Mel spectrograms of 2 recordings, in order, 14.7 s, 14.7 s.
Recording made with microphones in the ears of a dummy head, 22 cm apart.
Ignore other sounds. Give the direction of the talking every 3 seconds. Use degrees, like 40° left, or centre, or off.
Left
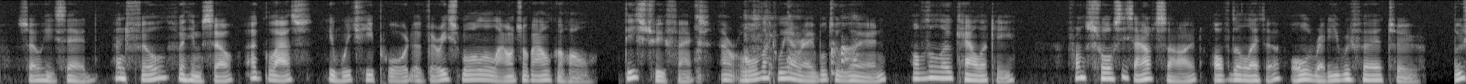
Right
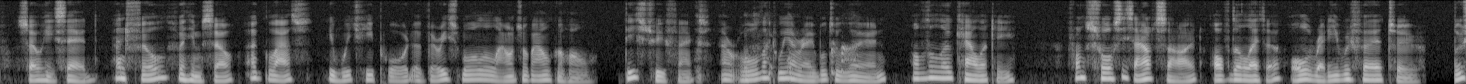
10° right, 20° left, 10° left, centre, 20° right.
